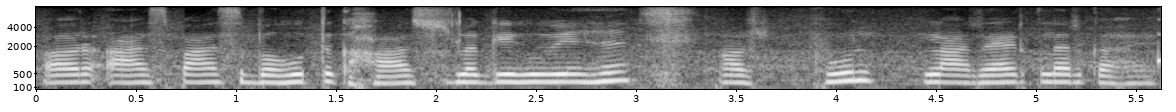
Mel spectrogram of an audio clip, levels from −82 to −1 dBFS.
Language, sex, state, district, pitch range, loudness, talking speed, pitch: Hindi, female, Chhattisgarh, Raipur, 220-240 Hz, -13 LUFS, 150 wpm, 230 Hz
